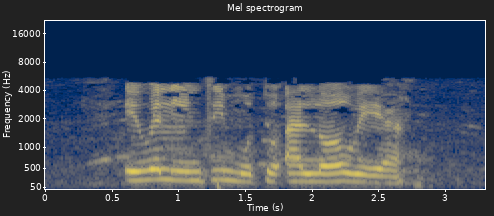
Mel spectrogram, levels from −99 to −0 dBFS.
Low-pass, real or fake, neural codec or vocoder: 5.4 kHz; real; none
